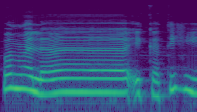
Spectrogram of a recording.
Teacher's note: कुल्लुन आमना बिल्लाही, कुल्लुन आमना बिल्लाही व मलाइकतिही। यहाँ देखिए लाम के ऊपर खड़ी ज़बर भी है और मद भी, इसलिए इसको लंबा अदा करेंगे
